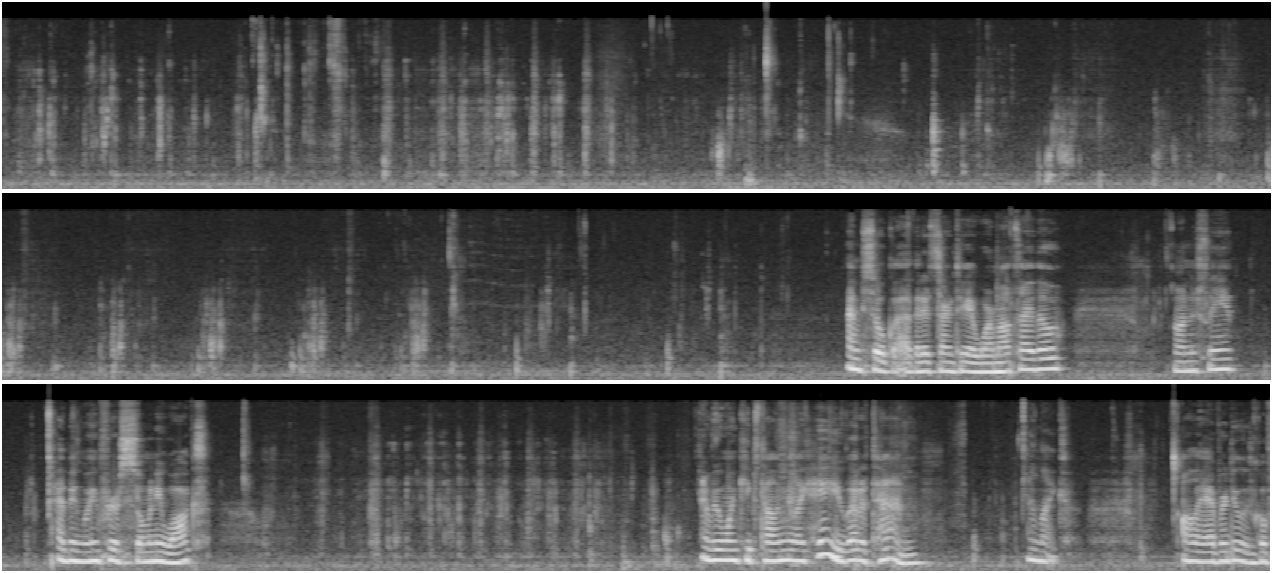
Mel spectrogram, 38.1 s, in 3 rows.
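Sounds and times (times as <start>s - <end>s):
chewing with wet mouth clicks: 0.0s - 8.6s, 28.5s - 32.1s.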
